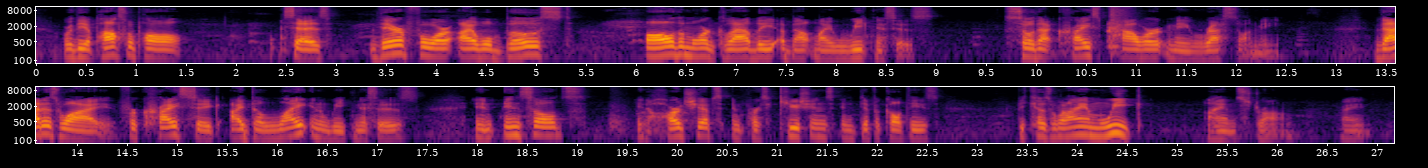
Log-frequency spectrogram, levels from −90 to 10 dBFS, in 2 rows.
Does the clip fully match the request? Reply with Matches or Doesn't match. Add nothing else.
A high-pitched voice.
Doesn't match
